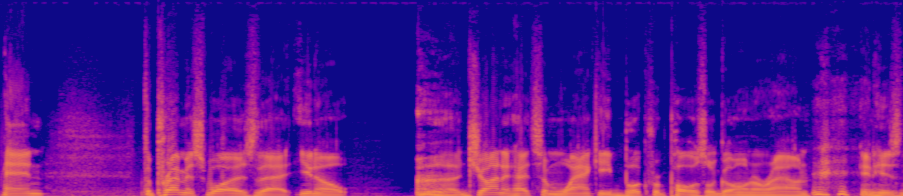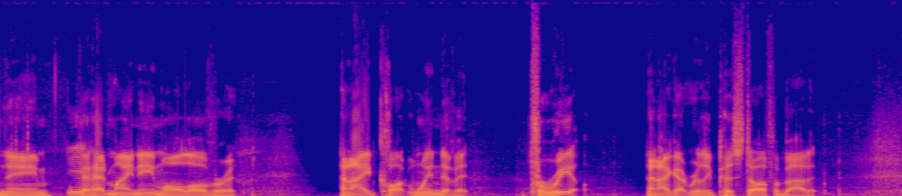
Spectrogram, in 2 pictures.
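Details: Adult male speaker; typical speech.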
